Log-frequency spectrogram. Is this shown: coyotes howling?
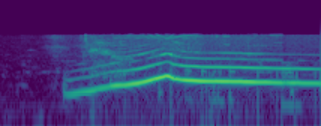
yes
